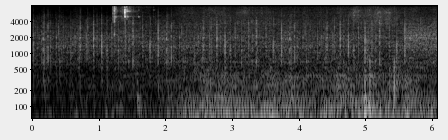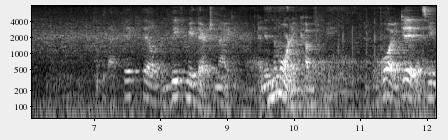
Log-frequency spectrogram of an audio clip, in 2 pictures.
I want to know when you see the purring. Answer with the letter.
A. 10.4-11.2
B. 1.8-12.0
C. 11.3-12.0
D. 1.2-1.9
B.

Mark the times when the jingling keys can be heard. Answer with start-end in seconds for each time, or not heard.
1.2-1.9.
